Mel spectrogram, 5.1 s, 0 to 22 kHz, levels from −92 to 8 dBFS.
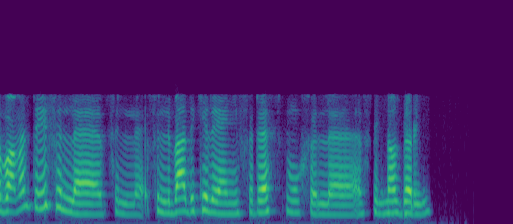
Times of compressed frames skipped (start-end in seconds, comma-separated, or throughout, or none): none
